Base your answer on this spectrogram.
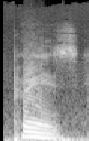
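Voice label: "praise", Nigerian Pidgin, male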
